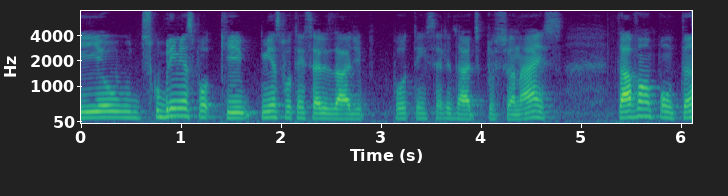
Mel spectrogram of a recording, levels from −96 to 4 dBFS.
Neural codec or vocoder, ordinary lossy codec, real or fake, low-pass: none; none; real; none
